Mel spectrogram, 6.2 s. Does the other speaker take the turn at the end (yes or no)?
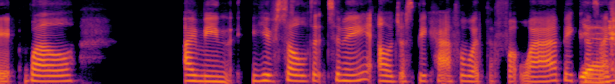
no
